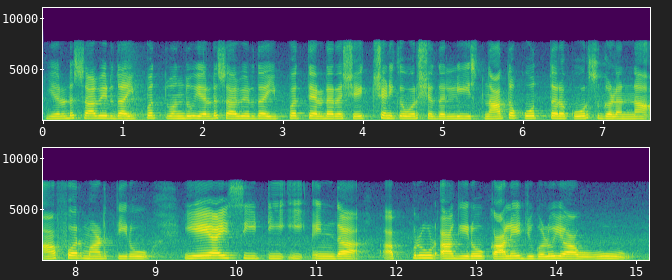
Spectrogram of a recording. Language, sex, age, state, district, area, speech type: Kannada, female, 45-60, Karnataka, Shimoga, rural, read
